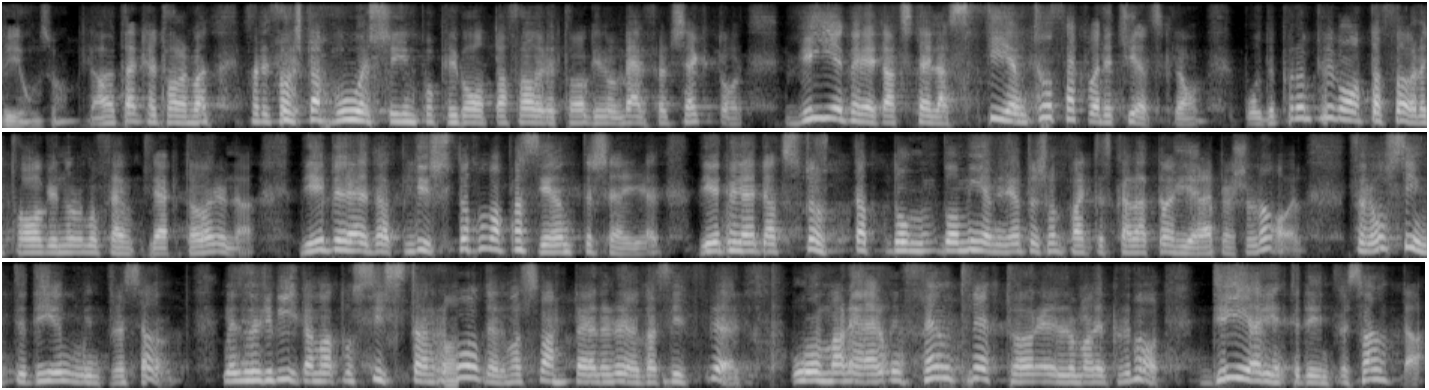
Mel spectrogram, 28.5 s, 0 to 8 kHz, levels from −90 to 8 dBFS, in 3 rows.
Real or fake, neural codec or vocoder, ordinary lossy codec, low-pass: fake; codec, 16 kHz in and 24 kHz out, 0.6 kbps, FireRedTTS-2 codec; none; 7.2 kHz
